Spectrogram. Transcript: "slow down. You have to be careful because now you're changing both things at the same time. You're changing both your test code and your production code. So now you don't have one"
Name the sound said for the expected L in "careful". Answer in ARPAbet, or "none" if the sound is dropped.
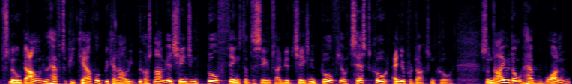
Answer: N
